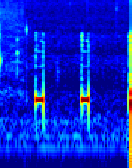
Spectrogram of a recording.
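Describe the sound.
Telephone keypad tones as a phone number is dialed: three short, evenly spaced beeps, clear and alone, with no voices.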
